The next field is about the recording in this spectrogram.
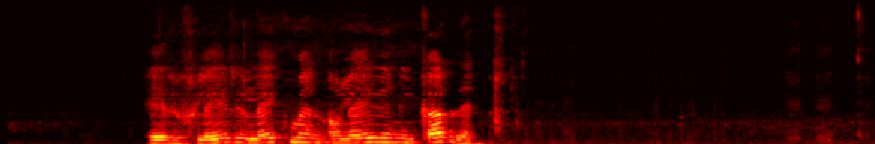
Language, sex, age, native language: Icelandic, female, 50-59, Icelandic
